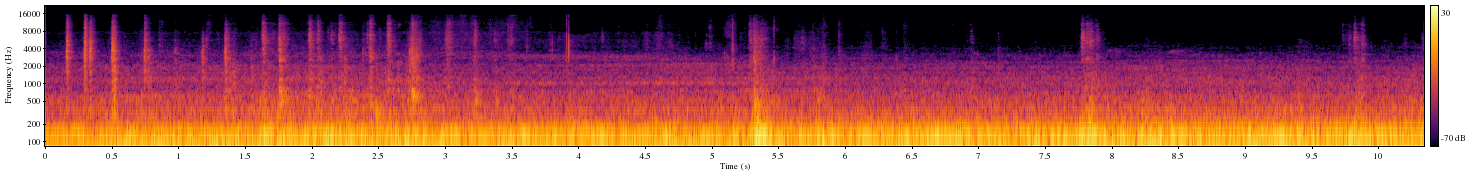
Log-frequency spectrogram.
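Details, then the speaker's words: 2014 Honda Civic driven over bumps, heavy road rumble with sharp irregular knocks, louder over potholes and much louder when the car was cold in the morning. "Esse é o interessante que esse barulho ele não era só quando passar um buraco mas quando passar um buraco o bagulho era maior e ele era bem mais alto quando o carro estava frio né"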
